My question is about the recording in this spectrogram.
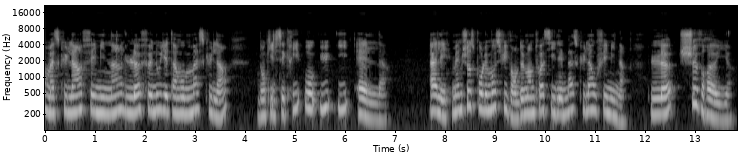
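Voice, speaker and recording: Breaking each word into syllables, a teacher gives young children a spelling dictation, patient and encouraging throughout. She speaks a little slowly in a fairly high voice, captured on a dull, lo-fi recording.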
